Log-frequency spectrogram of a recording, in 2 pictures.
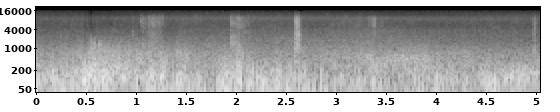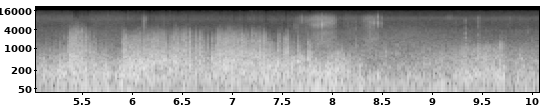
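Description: Strong wind buffeting the microphone in gusts, rumbling low and swelling loudest and brightest from about five to eight seconds in.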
